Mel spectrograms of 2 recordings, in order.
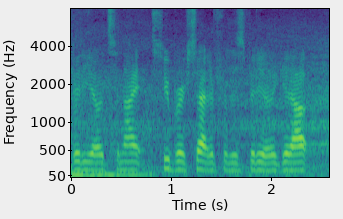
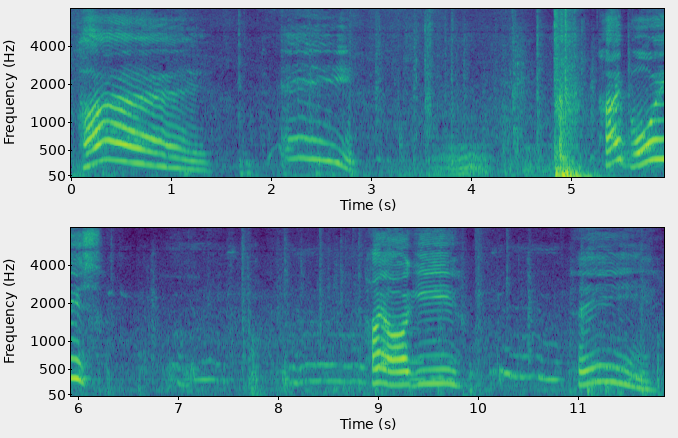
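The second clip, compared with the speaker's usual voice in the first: high sing-song voice for dogs; 10 semitones higher, much slower than usual. Real, not acted. Greeting the dogs, baby talk.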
